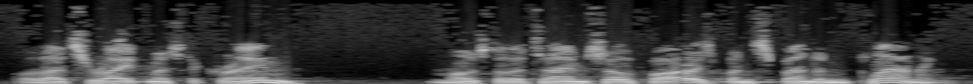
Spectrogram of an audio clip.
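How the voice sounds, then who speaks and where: A man's voice: medium pitch, animated, unhurried, breathy edge. A man acting as a polite, businesslike civil defense director in a 1950s radio drama. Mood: courteous, businesslike. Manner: courteous, businesslike chairing of a meeting. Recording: tinny old radio recording.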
